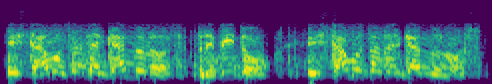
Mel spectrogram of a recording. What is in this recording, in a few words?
near waypoint, mood high, speech; War Thunder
